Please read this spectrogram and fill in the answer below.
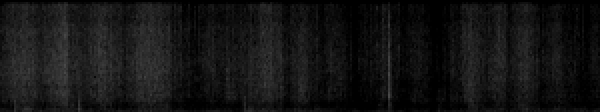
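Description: Plastic wrapping and paper packaging rustling and crinkling as they are handled, louder in the first couple of seconds and fading toward the end.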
